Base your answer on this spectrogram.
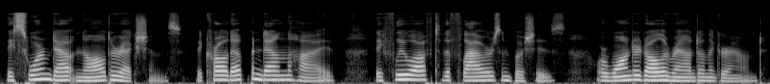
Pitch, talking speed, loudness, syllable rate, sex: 185 Hz, 220 wpm, -16 LUFS, 5.5 syllables/s, female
